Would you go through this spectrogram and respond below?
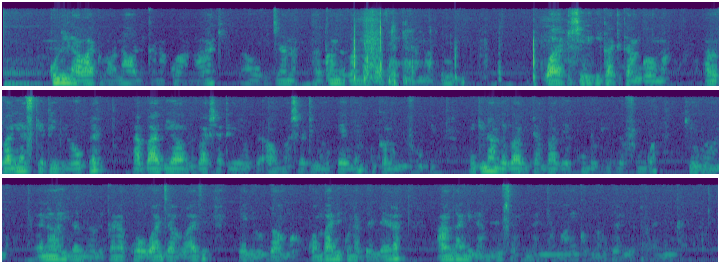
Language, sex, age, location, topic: Swahili, male, 18-24, Mombasa, government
